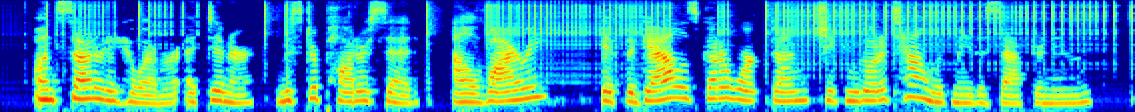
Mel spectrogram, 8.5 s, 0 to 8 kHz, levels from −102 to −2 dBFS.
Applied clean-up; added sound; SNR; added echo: classical method spectral subtraction.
